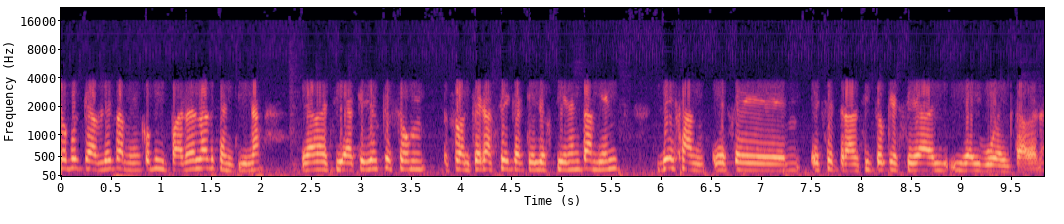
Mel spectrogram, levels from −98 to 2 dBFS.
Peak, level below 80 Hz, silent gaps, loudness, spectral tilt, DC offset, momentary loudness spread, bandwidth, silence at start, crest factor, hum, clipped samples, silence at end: -2 dBFS; -42 dBFS; none; -18 LUFS; -8 dB/octave; under 0.1%; 5 LU; 15.5 kHz; 0 s; 16 dB; none; under 0.1%; 0 s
